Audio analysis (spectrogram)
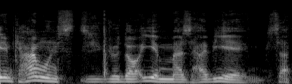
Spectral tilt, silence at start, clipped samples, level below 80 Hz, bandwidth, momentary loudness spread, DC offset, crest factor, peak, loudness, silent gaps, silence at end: -6 dB/octave; 0 s; under 0.1%; -62 dBFS; 13 kHz; 13 LU; under 0.1%; 20 dB; -6 dBFS; -26 LUFS; none; 0 s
